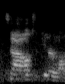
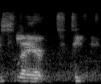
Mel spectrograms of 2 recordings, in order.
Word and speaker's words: Salzier: So my last name is pronounced Salzier. Salzier. Yeah. Salzier. Saber is my Slayer. So that's names like you can mess up and call me Slayer.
